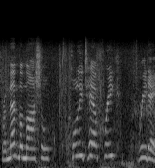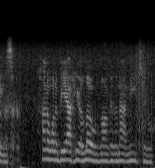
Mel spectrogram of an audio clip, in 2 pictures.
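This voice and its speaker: A woman's voice: mid-range voice, moderate pace, a little hiss or hum, close to an everyday voice. A woman playing a tough Old woman sheriff. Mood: determined. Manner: dry, blunt, folksy. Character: tough gun-toting woman sheriff, blunt and stubborn. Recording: dull lo-fi audio.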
